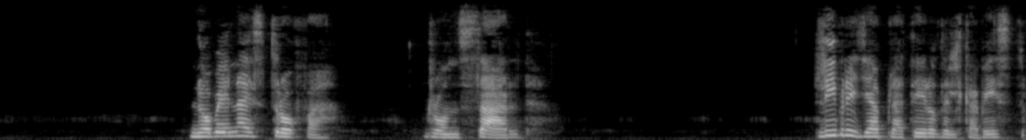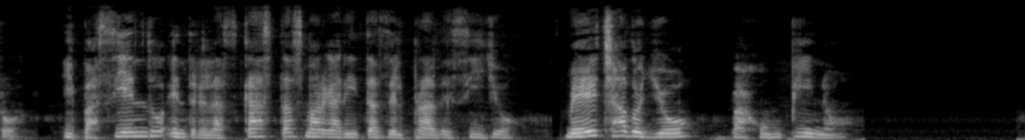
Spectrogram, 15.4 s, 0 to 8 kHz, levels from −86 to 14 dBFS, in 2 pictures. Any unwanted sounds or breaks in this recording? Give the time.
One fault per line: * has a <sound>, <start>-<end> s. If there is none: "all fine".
all fine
